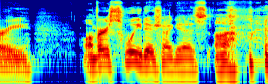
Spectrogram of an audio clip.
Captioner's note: laughter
